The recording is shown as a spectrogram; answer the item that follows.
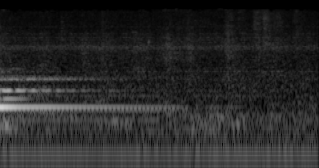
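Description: A Buddhist ritual bell struck once between chanted verses, its ring fading away over about a second and a half.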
